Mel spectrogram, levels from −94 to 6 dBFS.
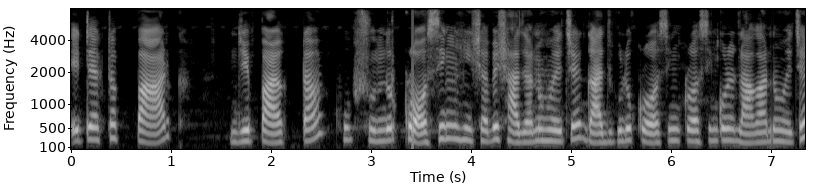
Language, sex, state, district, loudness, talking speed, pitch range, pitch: Bengali, female, West Bengal, North 24 Parganas, -28 LUFS, 155 wpm, 210-265 Hz, 235 Hz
